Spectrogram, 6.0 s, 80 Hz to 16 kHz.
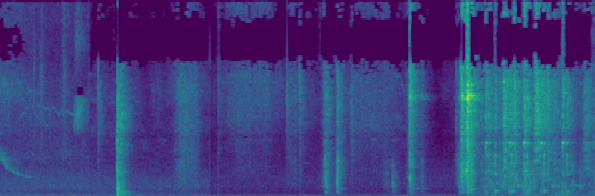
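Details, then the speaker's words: Discarded Wacker 5600 watt generator with Honda engine, missing carburetor bolts and ripped fuel line, run on starting fluid with borrowed pull start: single pop, then ragged firing about a second before dying; fires briefly then dies. "okay we got it to to run for a second"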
